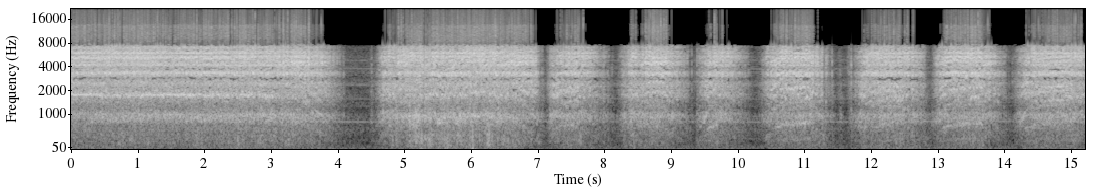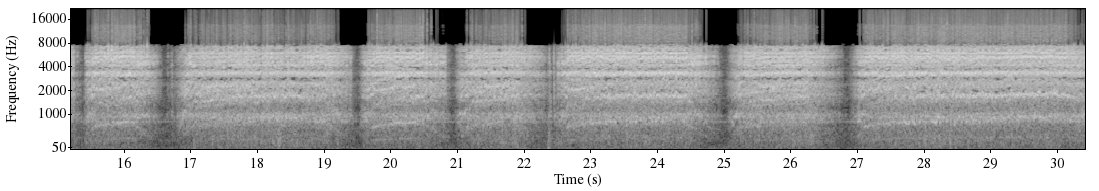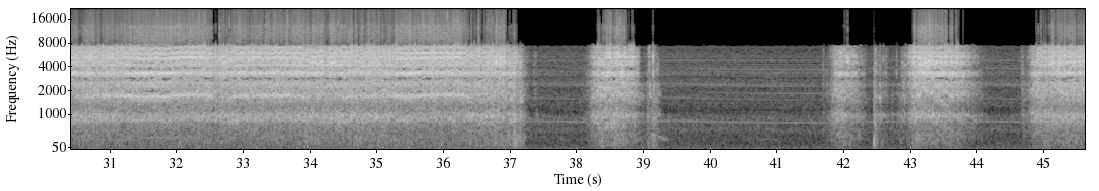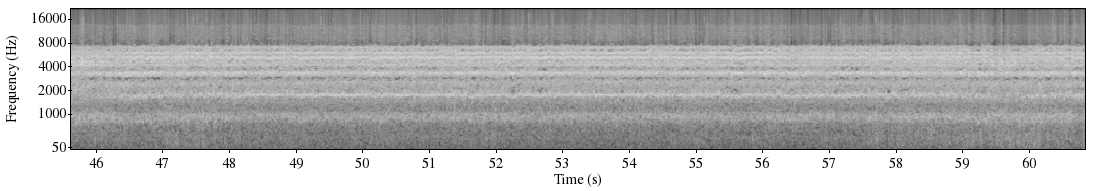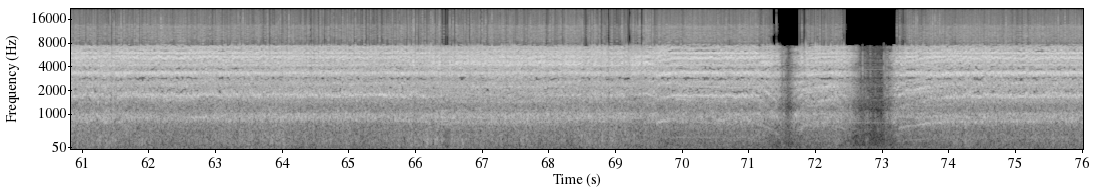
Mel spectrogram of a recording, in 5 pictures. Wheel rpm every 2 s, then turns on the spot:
230, 190, 90, 120, 70, 80, 100, 110, 120, 160, 120, 130, 140, 110, 210, 220, 220, 220, 140, 30, 10, 20, 90, 220, 230, 230, 230, 230, 230, 230, 230, 220, 240, 220, 230, 170, 110, 200.
6-8 40-44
